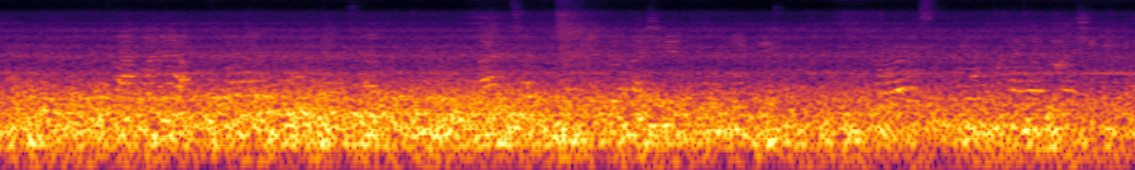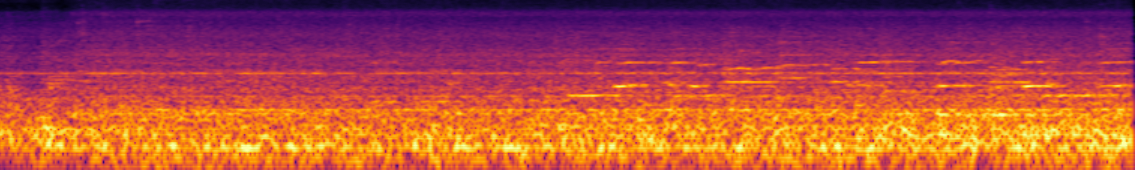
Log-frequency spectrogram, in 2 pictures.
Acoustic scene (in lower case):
subway train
